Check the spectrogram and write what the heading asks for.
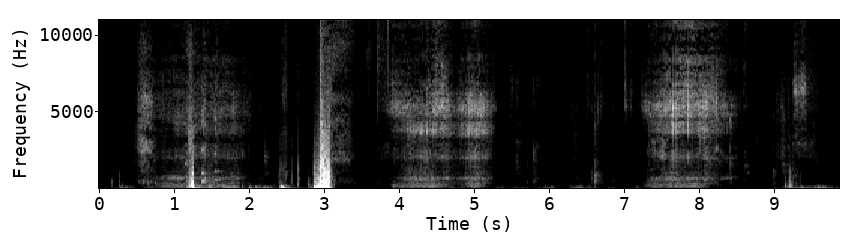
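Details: Snoring during sleep: loud, rough breathing sounds in recurring bursts with pauses between them.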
